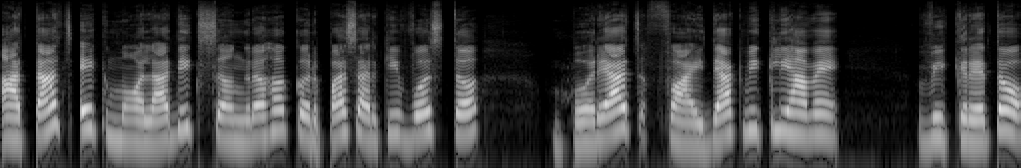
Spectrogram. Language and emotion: Goan Konkani, happy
